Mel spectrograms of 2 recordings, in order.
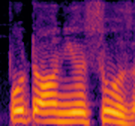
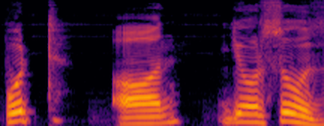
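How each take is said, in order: First: Said in the usual way. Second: "Put", "on", "your shoes", spaced out; word by word. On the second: Shown as a demonstration. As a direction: dictate "Put on your shoes" with pauses between words. Teacher repeats phrase word by word. ("Put on your shoes" शब्दों को अलग करके)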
